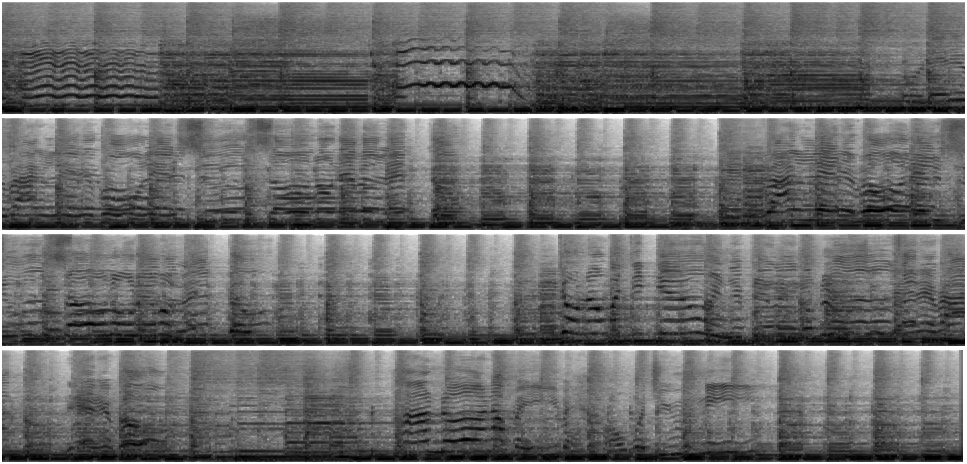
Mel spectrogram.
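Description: Live rock-and-roll band: Telecaster-style electric guitar, electric bass and drum kit playing together. Bent, wavering guitar notes stand out near the start; from about a quarter of the way in, the drums play busier and a sung lead vocal comes in over the band.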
